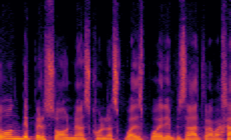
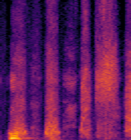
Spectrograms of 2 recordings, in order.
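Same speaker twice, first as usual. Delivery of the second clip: pained breathy puffs; 8 semitones higher than usual. Pretend. Pain from crushed finger.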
